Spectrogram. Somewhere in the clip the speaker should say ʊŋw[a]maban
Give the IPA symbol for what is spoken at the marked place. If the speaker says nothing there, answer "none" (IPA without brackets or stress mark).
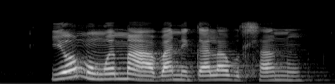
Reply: ɛ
